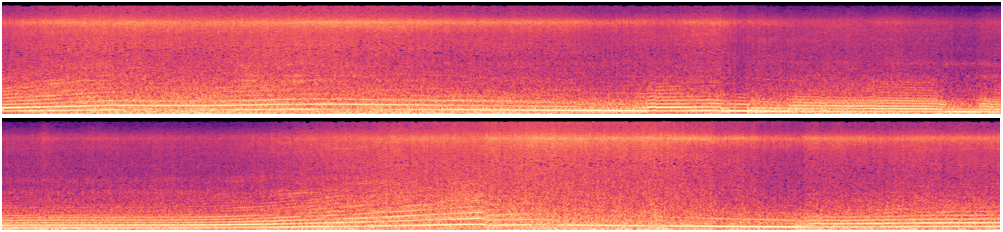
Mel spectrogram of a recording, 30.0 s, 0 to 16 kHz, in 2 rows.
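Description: MV Agusta Brutale 800RR's three-cylinder engine under way, its pitch climbing and falling with the throttle, with several abrupt drops at gear changes, about ten seconds in, about fourteen seconds in and after a long climb about twenty-two seconds in.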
